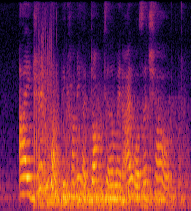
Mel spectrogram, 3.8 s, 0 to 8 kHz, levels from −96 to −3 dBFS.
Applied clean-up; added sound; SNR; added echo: none; Boom; 2 dB; none.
